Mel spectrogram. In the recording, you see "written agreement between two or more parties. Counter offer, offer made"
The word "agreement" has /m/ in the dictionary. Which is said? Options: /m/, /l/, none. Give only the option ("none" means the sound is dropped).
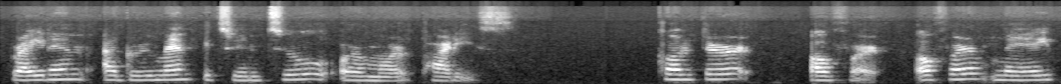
/m/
